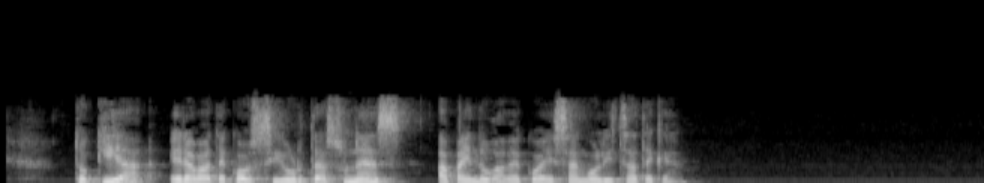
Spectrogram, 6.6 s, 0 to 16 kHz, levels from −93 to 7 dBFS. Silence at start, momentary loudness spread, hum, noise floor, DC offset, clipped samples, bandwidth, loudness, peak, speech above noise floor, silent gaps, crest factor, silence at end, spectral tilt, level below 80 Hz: 0.5 s; 8 LU; none; -69 dBFS; under 0.1%; under 0.1%; 7.8 kHz; -17 LUFS; -2 dBFS; 53 dB; none; 16 dB; 2 s; -5.5 dB/octave; -60 dBFS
